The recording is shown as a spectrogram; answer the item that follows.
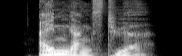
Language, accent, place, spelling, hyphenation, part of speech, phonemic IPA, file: German, Germany, Berlin, Eingangstür, Ein‧gangs‧tür, noun, /ˈaɪ̯nɡaŋsˌtyːɐ̯/, De-Eingangstür.ogg
- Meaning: entrance door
